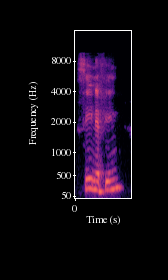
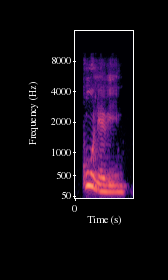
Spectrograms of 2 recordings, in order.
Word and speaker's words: Cynefin: Si bien a mí me gusta nombrarlo como suena Cinefin, en realidad se pronuncia Kunevin. es una palabra galesa y no tiene una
